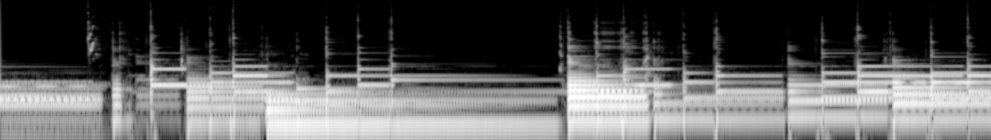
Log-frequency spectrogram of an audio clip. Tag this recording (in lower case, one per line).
playing bass guitar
